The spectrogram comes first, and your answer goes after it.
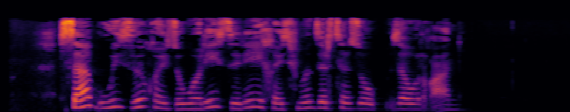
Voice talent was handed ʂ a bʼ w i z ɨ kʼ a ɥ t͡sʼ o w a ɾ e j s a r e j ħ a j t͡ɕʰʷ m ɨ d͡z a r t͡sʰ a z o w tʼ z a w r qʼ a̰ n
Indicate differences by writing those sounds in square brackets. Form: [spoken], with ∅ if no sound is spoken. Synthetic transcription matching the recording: [s] a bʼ w i z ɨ [qʼ] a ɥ t͡sʼ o w a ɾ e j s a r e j [χ] a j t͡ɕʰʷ m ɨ d͡z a r t͡sʰ a z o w [pʼ] z a w r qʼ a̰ n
